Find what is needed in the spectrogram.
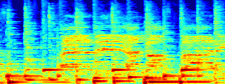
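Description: Salsa played by a big band: bright ensemble phrases swell twice over repeating upright-bass notes and percussion.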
